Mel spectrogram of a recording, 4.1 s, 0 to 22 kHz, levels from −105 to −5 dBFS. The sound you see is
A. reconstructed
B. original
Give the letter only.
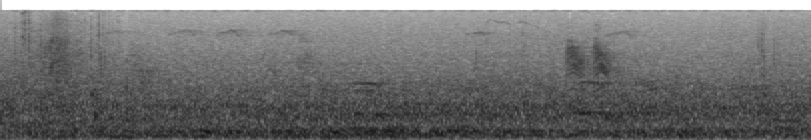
A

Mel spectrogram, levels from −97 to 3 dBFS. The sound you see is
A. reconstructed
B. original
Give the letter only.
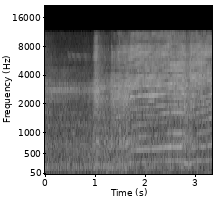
B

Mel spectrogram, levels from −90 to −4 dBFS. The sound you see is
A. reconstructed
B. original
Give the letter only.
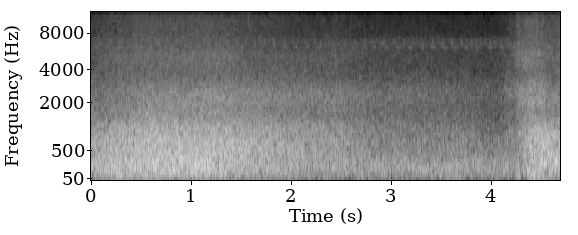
B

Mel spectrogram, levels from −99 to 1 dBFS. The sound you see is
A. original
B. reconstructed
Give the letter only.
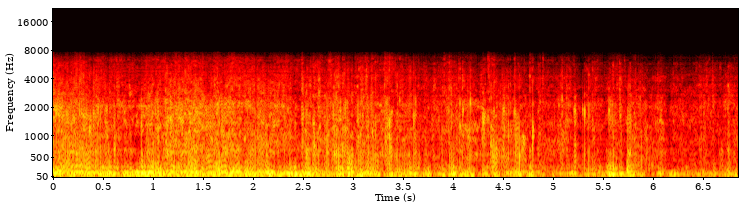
B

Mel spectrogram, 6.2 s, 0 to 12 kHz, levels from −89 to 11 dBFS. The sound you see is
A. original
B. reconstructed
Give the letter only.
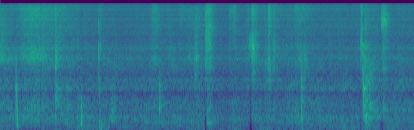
B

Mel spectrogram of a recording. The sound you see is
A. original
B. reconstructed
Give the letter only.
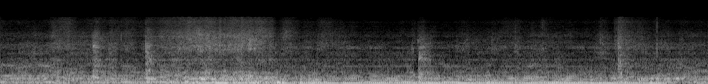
B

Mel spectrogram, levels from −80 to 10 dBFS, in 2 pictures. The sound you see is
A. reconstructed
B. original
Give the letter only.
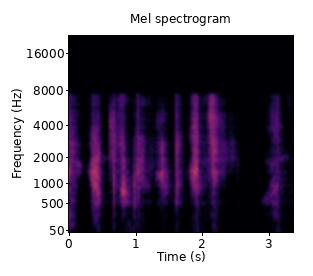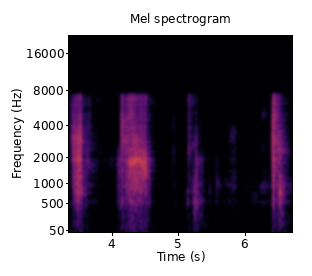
A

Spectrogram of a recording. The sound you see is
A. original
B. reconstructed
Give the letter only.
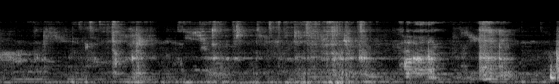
B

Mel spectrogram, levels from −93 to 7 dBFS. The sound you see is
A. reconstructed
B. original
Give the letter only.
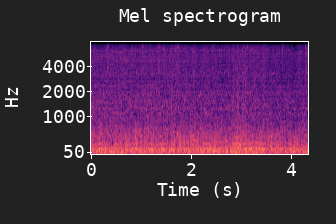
A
